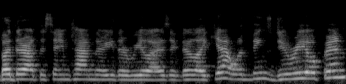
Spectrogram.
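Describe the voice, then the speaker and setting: Here is a normal speaking voice, its pitch varying in an ordinary way. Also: woman. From rural Canada. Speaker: personal trainer. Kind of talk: casual chat.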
